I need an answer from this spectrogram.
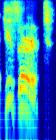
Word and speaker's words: dessert: Observe que o primeiro, a sílaba tônica é a segunda, é dessert. Dessert. E tem 2 S's.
